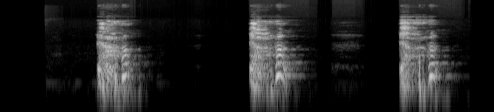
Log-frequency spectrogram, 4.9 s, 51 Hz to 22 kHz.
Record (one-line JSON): {"three_cough_length": "4.9 s", "three_cough_amplitude": 27402, "three_cough_signal_mean_std_ratio": 0.34, "survey_phase": "beta (2021-08-13 to 2022-03-07)", "age": "18-44", "gender": "Female", "wearing_mask": "No", "symptom_none": true, "smoker_status": "Ex-smoker", "respiratory_condition_asthma": false, "respiratory_condition_other": false, "recruitment_source": "REACT", "submission_delay": "1 day", "covid_test_result": "Negative", "covid_test_method": "RT-qPCR", "influenza_a_test_result": "Negative", "influenza_b_test_result": "Negative"}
